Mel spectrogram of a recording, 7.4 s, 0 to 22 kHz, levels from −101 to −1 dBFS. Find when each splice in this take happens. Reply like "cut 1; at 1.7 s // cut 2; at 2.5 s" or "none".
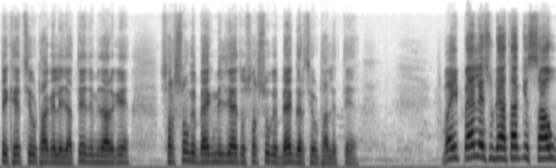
none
